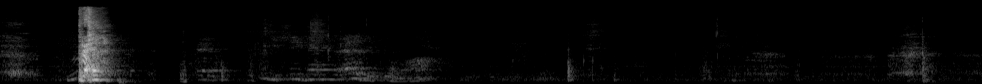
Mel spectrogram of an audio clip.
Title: Sneezing boy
